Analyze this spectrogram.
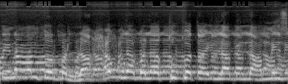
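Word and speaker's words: لا حول ولا قوة: بعض لوگ تو صحیح طرح سے پڑھنا بھی نہیں جانتے اور اس طرح سے بولتے لا حول بلا قوت، لا حول بلا قوت. یہ تو غلط تلفظ ہے. لا حول ولا قوت الا باللہ، اس کا معنی بھی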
